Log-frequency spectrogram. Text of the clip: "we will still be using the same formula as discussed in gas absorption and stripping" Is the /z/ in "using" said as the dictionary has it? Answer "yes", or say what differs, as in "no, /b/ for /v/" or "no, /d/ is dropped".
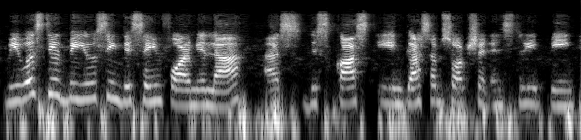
no, /s/ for /z/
